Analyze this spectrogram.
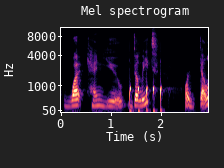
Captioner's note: graphics popping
